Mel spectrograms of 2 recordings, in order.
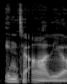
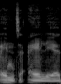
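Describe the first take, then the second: First: "Alia" said AH-lee-uh; first pronunciation option. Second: "Alia" said AY-lee-uh; second pronunciation option. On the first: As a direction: say "Alia" with an open AH. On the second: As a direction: say "Alia" with a long AY, as in ale. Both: Shown as a demonstration. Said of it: "depending on which pronunciation you prefer".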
